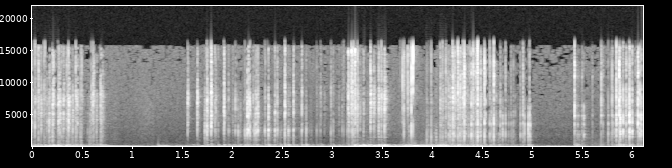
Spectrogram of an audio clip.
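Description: Long acrylic nails tap and scratch the metal mesh grille of a silver USB microphone. The result is a rapid, irregular run of crisp ticks and raspy scrapes over a heavy low-frequency rumble, with brief quiet gaps between bursts.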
